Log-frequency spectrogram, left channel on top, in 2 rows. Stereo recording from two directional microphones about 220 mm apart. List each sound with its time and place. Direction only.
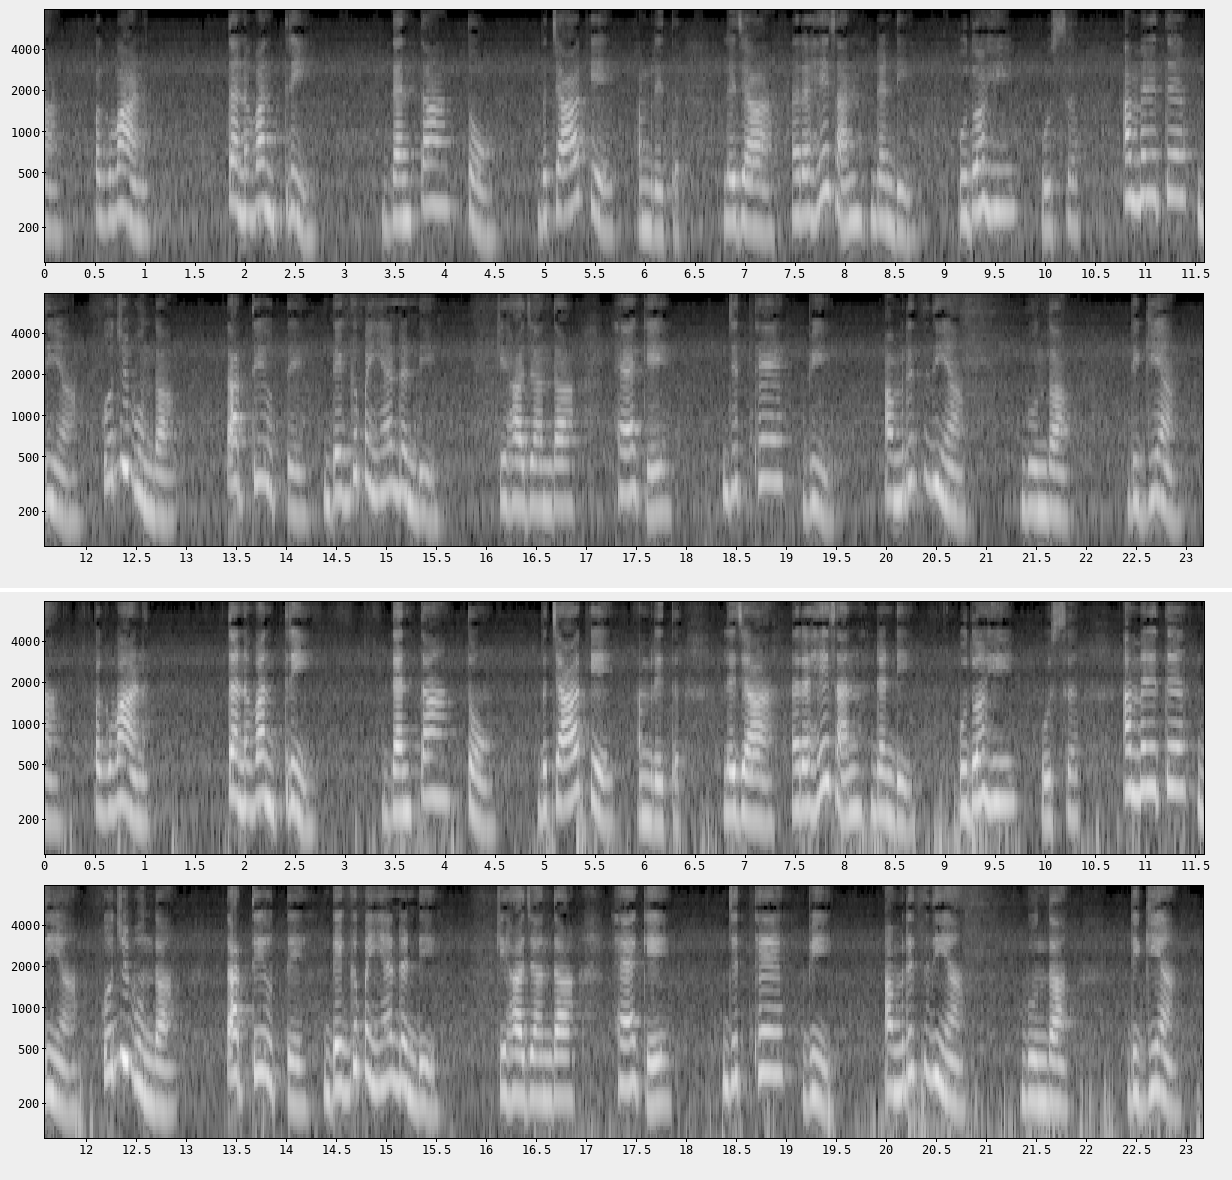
0.0 s a woman's voice: 20° right (ahead or behind)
